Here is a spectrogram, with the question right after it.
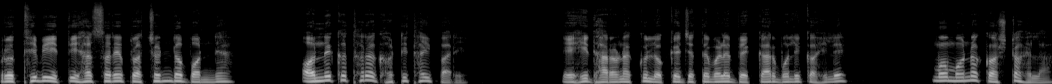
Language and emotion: Odia, sad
